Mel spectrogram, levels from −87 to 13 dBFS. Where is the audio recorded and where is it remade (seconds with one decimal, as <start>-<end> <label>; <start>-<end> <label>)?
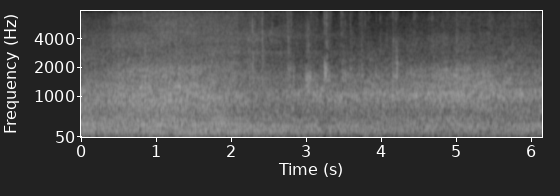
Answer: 0.0-6.1 recorded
